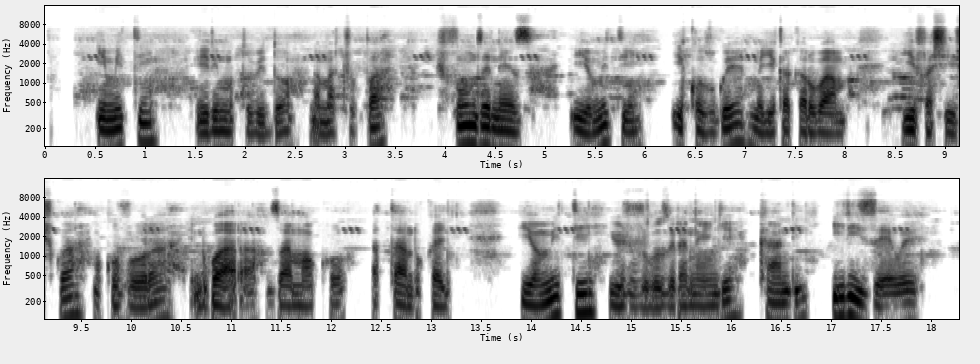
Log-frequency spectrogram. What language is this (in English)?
Kinyarwanda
